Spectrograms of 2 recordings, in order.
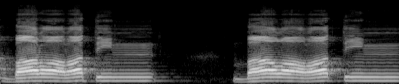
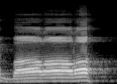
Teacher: دوسری صورت وقف بالابدال کی، کسی جملے کے آخر میں، کسی کلمہ کے آخر میں آخری حرف وہ گول تا ہو، تائے مدورہ، گول تا، تو وقف کی حالت میں یہ گول تا ہا سے بدل جاتی ہے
